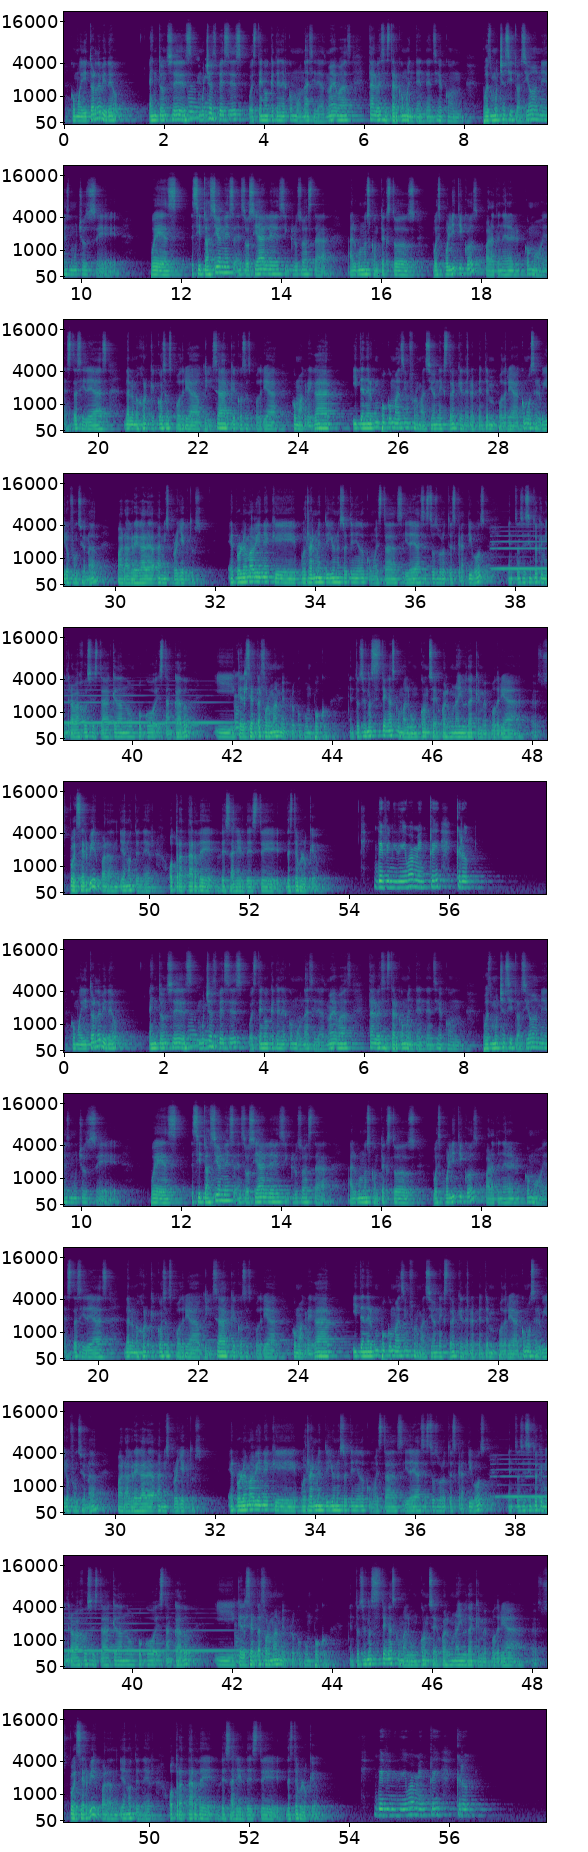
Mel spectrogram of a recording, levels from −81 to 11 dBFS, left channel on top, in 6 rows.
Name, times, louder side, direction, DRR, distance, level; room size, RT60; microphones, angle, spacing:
voice 1, 0.1-1.1 1.7-8.0 8.4-10.7 11.4-11.9 12.2-14.9 15.4-16.7 17.0-23.6 23.9-24.7 25.1-29.7 30.0-31.7 32.3-37.4 37.8-41.2 41.6-43.9 44.3-50.1 50.4-53.4, left 1 dB, 10° left, 6 dB, 0.5 m, -25 dB
voice 2, 2.5-3.0 42.0-42.6 54.2-56.5, left 3 dB, 65° left, 11 dB, 0.5 m, -26 dB
Wind instrument woodwind instrument, 37.5-42.5, left 1 dB, 30° left, 3.0 m, -33 dB
14.5 x 5.9 x 3.5 m, 1.2 s
head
